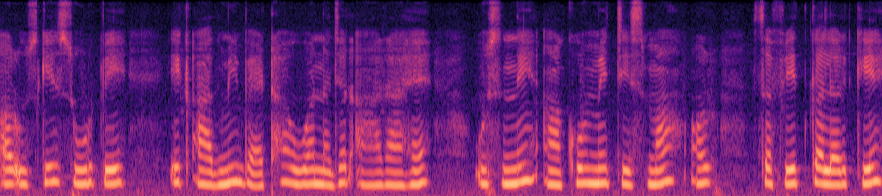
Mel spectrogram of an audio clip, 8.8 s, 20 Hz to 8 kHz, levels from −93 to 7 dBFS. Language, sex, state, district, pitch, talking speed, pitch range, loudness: Hindi, female, Uttar Pradesh, Budaun, 215 Hz, 145 wpm, 205-230 Hz, -15 LUFS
